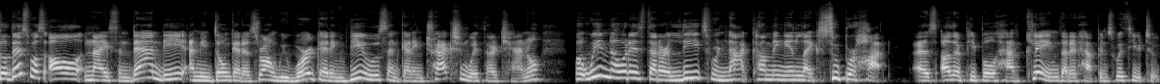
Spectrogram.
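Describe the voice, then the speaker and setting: In a Spanish accent, a woman speaks at a fairly quick pace with very wide pitch swings, in a very clean recording with a silent background. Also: medium pitch for a woman. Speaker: online business coach. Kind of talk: casual explainer.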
